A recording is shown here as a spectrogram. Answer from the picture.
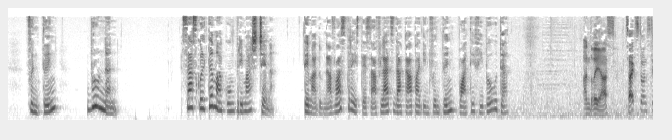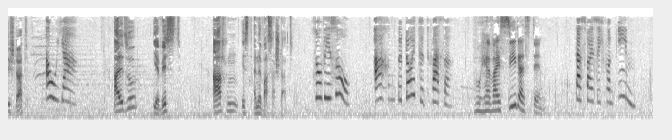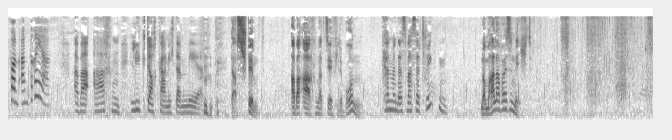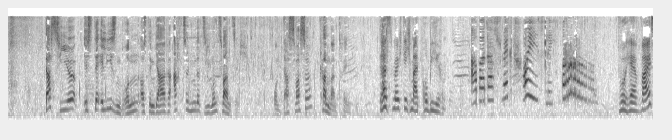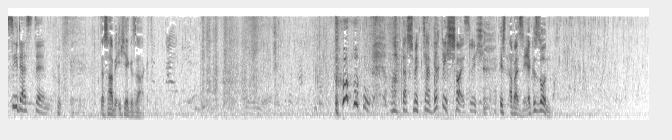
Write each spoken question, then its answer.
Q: Tema dumneavoastră este să aflați dacă apa din fântâni poate fi băută.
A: Așadar, în mod normal, apa din fântâni nu este potabilă. Însă apa dintr-o anumită fântână, numită Fântâna Elizei, se poate bea.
